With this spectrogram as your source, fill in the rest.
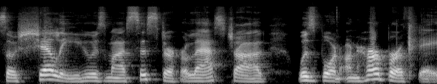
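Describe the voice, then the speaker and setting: The recording is very clean, with a silent background. A woman speaks at a fairly slow pace and fairly low pitch, her intonation lively. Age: 60s. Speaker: devotional livestream host and author. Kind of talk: devotional livestream talk.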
